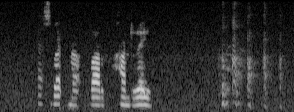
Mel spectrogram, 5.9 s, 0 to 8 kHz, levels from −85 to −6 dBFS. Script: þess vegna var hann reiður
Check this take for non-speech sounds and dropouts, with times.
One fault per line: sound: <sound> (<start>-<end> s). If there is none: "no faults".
sound: laugh (4.3-5.7 s)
